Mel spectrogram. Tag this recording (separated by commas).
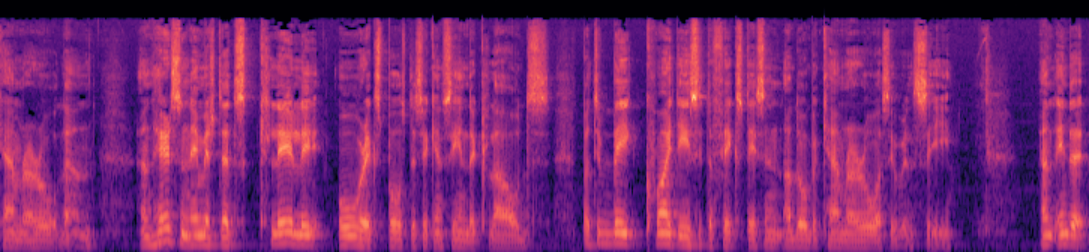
Speech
